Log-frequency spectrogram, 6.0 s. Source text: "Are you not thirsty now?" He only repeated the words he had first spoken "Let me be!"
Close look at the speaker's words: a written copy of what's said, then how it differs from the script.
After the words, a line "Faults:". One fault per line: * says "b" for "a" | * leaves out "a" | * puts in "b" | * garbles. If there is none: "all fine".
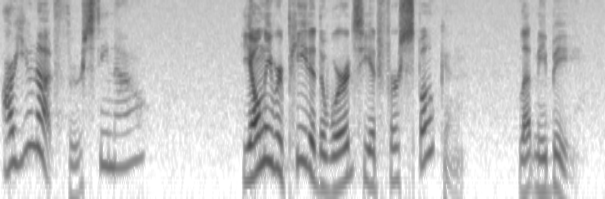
"Are you not thirsty now?" He only repeated the words he had first spoken "Let me be!"
Faults:
all fine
